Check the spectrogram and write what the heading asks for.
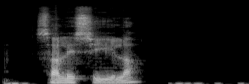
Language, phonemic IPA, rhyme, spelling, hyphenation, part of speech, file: Norwegian Bokmål, /salɪˈsyːla/, -yːla, salisyla, sa‧li‧sy‧la, noun, Nb-salisyla.ogg
- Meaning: definite plural of salisyl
